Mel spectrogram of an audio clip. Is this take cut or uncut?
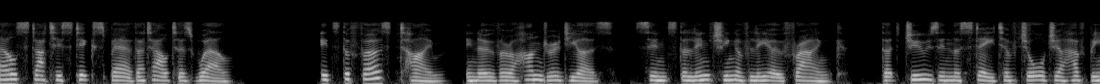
uncut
